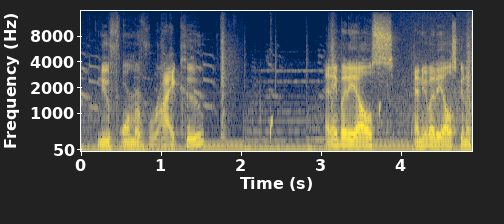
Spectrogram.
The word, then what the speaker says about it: Raikou: thought it was Raichu I mean it's Ri r-a-i-k-o-u so unless they're getting real quirky with their pronunciation I think it could only be I could I've heard ryko I've heard raiku which I I go with personally because it makes sense it's like a cougar which I know doesn't always translate to pronunciation but it makes sense in my head at least are we not talking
